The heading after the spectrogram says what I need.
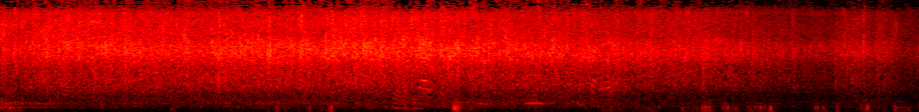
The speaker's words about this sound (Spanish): Así es que no me voy a extender más y os pido un fuerte aplauso para recibir a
